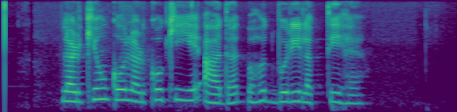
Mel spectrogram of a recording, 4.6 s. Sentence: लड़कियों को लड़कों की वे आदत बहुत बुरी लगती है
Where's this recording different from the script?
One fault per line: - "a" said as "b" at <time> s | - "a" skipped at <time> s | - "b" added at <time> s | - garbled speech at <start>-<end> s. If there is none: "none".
- "वे" said as "ये" at 1.8 s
